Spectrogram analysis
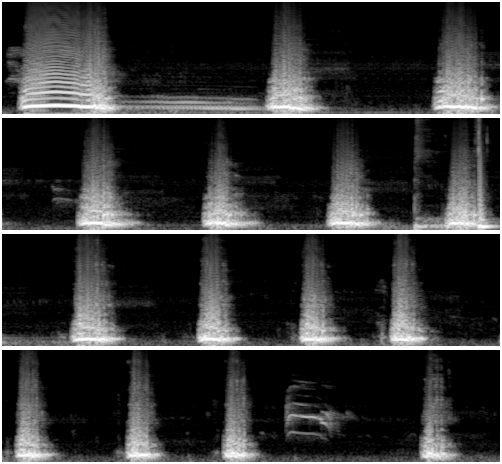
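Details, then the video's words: Lioness in Africa calling her pride: one long, deep roar, then about thirteen low, grunting roars that come every one to two seconds and slowly fade, in a quiet setting. "Lion Roar Sound Effect Loud and Deep"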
